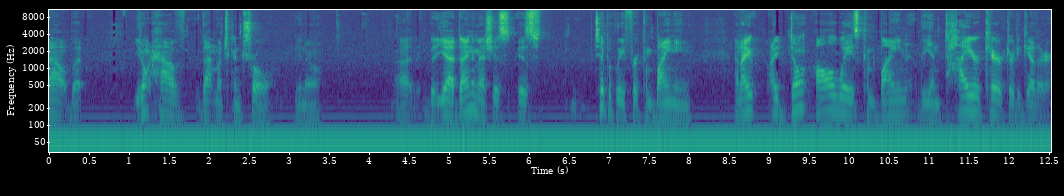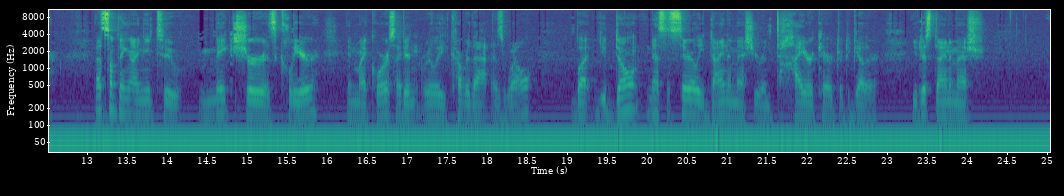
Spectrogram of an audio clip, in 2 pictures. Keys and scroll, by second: 3.3 ctrl+z, 3.7 ctrl+z, 4.0 ctrl+z.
